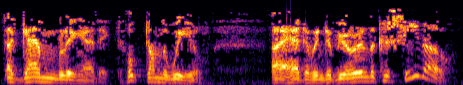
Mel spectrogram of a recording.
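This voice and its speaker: An actor playing a middle-aged, patient, ruminative police chief inspector in a radio drama. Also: male voice, medium pitch, big pitch swings, brisk, natural voice. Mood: pensive, dry. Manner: ruminative, murmuring hesitations. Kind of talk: radio drama acting, reflective recounting. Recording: muffled radio drama, background hiss.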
